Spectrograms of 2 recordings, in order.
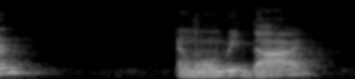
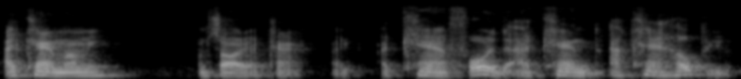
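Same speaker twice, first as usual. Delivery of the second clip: softer and lower, a pained confession; imagined apology to daughter; 5 semitones lower, 9 dB quieter than usual. Pretend. Father imagines telling his daughter he can't help, softly ashamed. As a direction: say it like it hurts to admit. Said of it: "I can't picture myself telling Dadiana".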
